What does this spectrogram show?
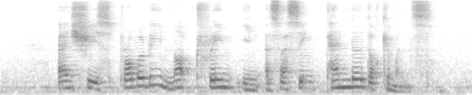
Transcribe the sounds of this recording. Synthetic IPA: ɛ̃nʃispʰɹɔbəblinɔtʰːɹẽnĩnəsɛsɪ̃ŋtʰɛ̃ndədɔkjumə̰̃nts

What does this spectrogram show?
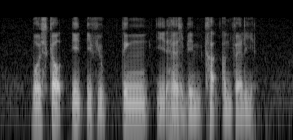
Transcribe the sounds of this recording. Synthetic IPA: bɔɪskaʊt̚it̚ifju | t̪ɪ̃ŋkḭt̚ɦɛsbĩnkʰa̰t̚ãnfɛli

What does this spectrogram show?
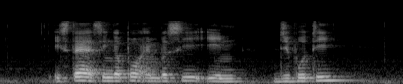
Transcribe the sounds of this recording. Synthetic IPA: isdɛsĩŋɡapɔɛ̃mbəsiĩn | d͡ʒibuti

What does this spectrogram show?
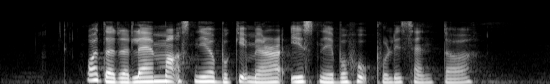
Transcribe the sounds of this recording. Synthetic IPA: wɔt̚dədəlɛ̃nmaksniəbukit̚mɛɹaʔisnebəhut̚pʰolisːɛ̃ntə

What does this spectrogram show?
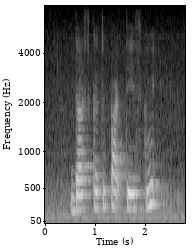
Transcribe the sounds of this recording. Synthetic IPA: daskətupatːesɡut̚

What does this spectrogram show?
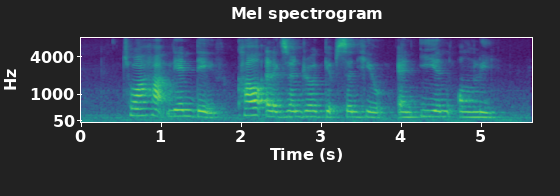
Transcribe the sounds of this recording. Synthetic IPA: tʰwahaʔ̚lɛ̃ndevkʰalɛlɛkzɛ̃ndɹəɡip̚sə̃nhilʔɛ̃niə̃nɔ̃nli

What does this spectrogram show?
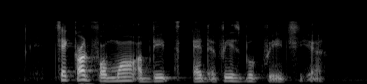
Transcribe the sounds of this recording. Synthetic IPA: t͡ʃɛkaʊtfɔmɔʔa̰p̚detsɛt̚dəfesbuk̚pḛd͡ʒhiə̰

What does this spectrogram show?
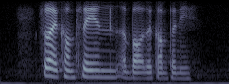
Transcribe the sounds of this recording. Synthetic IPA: soajkɔ̃mpʰlẽnəbaʊt̚dəkʰʌ̃mpəni

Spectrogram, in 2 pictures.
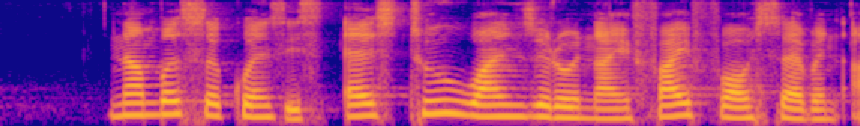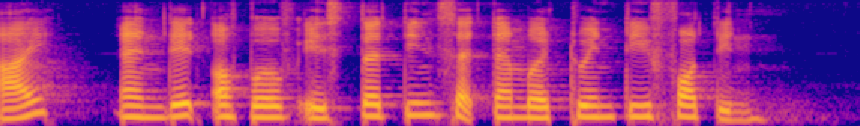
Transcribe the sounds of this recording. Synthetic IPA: nãmbəsəkwə̃nsisʔɛstʰuwãnziɹonãɪ̃nfaɪfɔsɛvə̃naɪ | ɛ̃ndetɔfbəfist̪ətĩnsɛp̚tɛ̃mbətʰwɛ̃ntifɔtĩn

